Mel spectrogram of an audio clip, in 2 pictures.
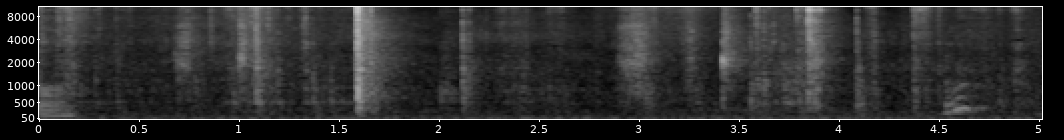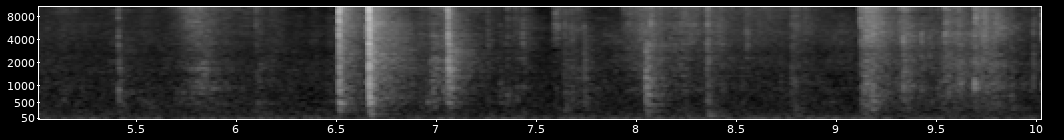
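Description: Plastic snap clips on the back cover of a Dell OptiPlex 9030 all-in-one clicking loose as the cover is pried off its frame: sharp clicks, the loudest about a second and a half in and two close together near seven seconds, with softer scraping and handling of the plastic between them.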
